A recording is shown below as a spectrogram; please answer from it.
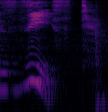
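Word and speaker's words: siehst: So you don't pronounce H and you say zeist.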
